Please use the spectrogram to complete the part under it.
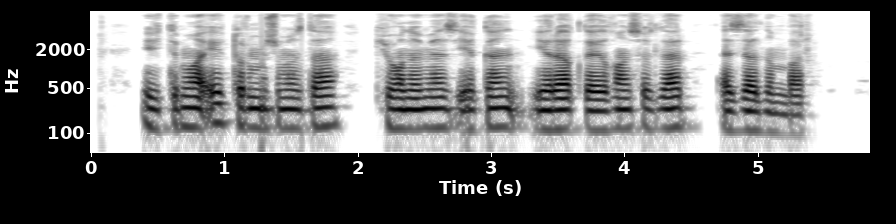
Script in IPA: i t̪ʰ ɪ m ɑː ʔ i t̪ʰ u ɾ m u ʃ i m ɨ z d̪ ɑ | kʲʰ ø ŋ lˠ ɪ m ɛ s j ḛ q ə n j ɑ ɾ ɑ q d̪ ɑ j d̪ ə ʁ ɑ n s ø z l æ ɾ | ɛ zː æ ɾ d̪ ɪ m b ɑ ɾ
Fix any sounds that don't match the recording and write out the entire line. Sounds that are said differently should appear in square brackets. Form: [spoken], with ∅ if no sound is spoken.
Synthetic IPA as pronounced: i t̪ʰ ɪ m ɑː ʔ i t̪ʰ u ɾ m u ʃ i m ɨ z d̪ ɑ | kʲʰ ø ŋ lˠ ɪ m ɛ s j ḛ q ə n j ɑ ɾ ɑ q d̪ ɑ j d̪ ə ʁ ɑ n s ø z l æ ɾ | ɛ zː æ [l] d̪ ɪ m b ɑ ɾ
